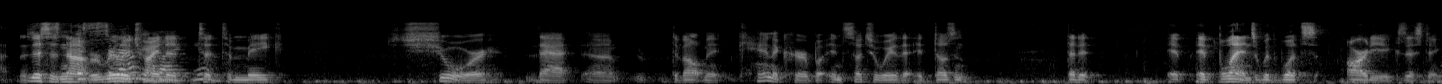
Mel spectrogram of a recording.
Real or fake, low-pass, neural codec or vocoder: real; 7.2 kHz; none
